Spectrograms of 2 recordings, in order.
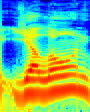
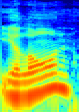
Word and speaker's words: Yallourn: And we're going to start in Victoria to Yallourn Golf Club. I think that's how you pronounce it. Yallourn. Y-A-L-L-O-U-R-N.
